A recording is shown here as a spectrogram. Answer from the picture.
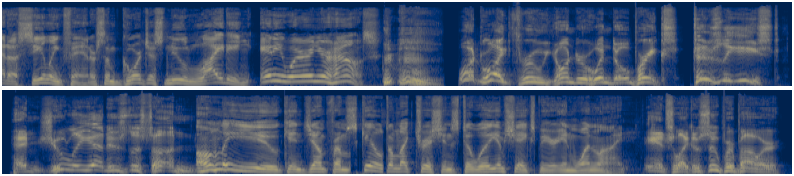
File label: Plumbing HVAC Introducing Electrical, radio ads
